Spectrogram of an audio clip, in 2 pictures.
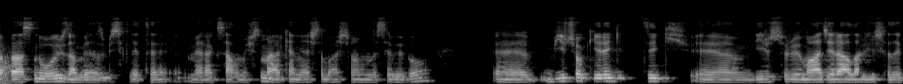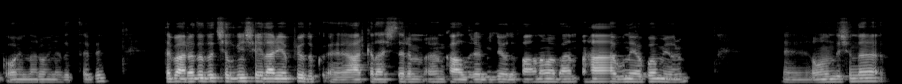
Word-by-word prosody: Ben 135 Hz, -3 st, +4 dB
aslında 120 Hz, +3 st, +2 dB
o 130 Hz, +2 st, +1 dB
yüzden 115 Hz, -6 st, 0 dB
biraz 110 Hz, -2 st, -4 dB
bisiklete 110 Hz, +2 st, -8 dB
merak 110 Hz, 0 st, -7 dB
salmıştım. 110 Hz, +4 st, -5 dB
Erken 115 Hz, 0 st, -1 dB
yaşta 115 Hz, 0 st, -8 dB
başlamamın 115 Hz, 0 st, -8 dB
da 110 Hz, -, -11 dB
sebebi 115 Hz, +2 st, -8 dB
o. 160 Hz, +4 st, -7 dB, 0.6 s
Eee, 115 Hz, -1 st, -3 dB
birçok 150 Hz, +4 st, -2 dB
yere 150 Hz, +1 st, +5 dB
gittik, 150 Hz, -1 st, -5 dB
emm, 115 Hz, -1 st, -6 dB
bir 120 Hz, +1 st, -6 dB
sürü 120 Hz, -1 st, -4 dB
maceralar 115 Hz, 0 st, +3 dB
yaşadık, 115 Hz, -1 st, -6 dB
oyunlar 115 Hz, 0 st, -3 dB
oynadık 115 Hz, -1 st, -7 dB
tabii. 145 Hz, +6 st, -6 dB, 0.6 s
Tabii 135 Hz, +2 st, +5 dB
arada 140 Hz, +2 st, +7 dB
da 150 Hz, -, +5 dB
çılgın 150 Hz, 0 st, +3 dB
şeyler 140 Hz, -2 st, +6 dB
yapıyorduk. 135 Hz, -1 st, +2 dB
Eee, -, -, -5 dB
arkadaşlarım 120 Hz, +2 st, 0 dB
ön 120 Hz, 0 st, -4 dB
kaldırabiliyordu 115 Hz, 0 st, +1 dB
falan 120 Hz, +1 st, +1 dB
ama 130 Hz, 0 st, +3 dB
ben 130 Hz, +1 st, +1 dB
hâlâ 130 Hz, 0 st, +5 dB
bunu 130 Hz, +1 st, +2 dB
yapamıyorum. 125 Hz, -2 st, 0 dB, 1.0 s
Eee, 110 Hz, 0 st, -9 dB
onun 120 Hz, +3 st, -1 dB
dışında 145 Hz, +4 st, 0 dB
120 Hz, 150 wpm, -25 LUFS, 115-135 Hz, 1.0 s, arada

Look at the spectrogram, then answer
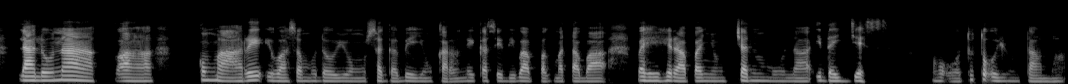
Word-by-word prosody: Lalo 185 Hz, -2 st, +7 dB
na, 195 Hz, -4 st, +7 dB, 0.2 s
ah, 160 Hz, -1 st, +2 dB, 0.5 s
kung 200 Hz, -1 st, -1 dB
maaari 165 Hz, +3 st, +4 dB
iwasan 160 Hz, -2 st, -3 dB
mo 160 Hz, -, -11 dB
daw 155 Hz, -1 st, -5 dB
'yong 150 Hz, -1 st, -9 dB
sa 165 Hz, -, -1 dB
gabi 150 Hz, +1 st, -7 dB
'yong 150 Hz, -, -12 dB
karne 145 Hz, +4 st, -5 dB
kasi, 160 Hz, -1 st, -3 dB
'di 150 Hz, +1 st, -12 dB
ba, 155 Hz, -2 st, +1 dB
'pag 140 Hz, 0 st, -6 dB
mataba 145 Hz, 0 st, -2 dB, 0.3 s
mahihirapan 160 Hz, -2 st, +1 dB
'yong 155 Hz, -, -12 dB
tiyan 175 Hz, -2 st, +3 dB
mo 155 Hz, -2 st, -10 dB
na 150 Hz, -1 st, -6 dB
i-digest. 160 Hz, -3 st, -3 dB, 0.5 s
Oo, 140 Hz, -4 st, -11 dB
totoo 170 Hz, -1 st, -4 dB
'yon 155 Hz, -1 st, -12 dB
tama. 140 Hz, -2 st, -6 dB
155 Hz, 155 wpm, -27 LUFS, 150-170 Hz, 0.5 s, Lalo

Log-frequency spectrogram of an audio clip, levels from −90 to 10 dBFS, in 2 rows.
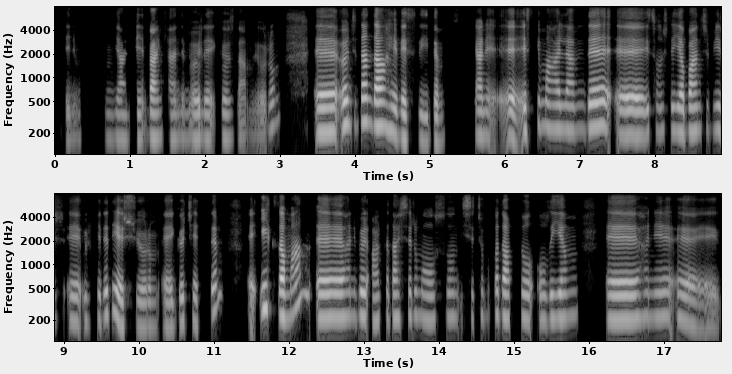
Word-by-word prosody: benim 85 Hz, -, -15 dB
fikrim 175 Hz, -1 st, -26 dB
yani 175 Hz, -1 st, -8 dB, 0.3 s
ben 180 Hz, 0 st, +2 dB
kendimi 175 Hz, 0 st, -10 dB
öyle 175 Hz, 0 st, -3 dB
gözlemliyorum. 175 Hz, -, -11 dB, 0.5 s
Eee, 210 Hz, +1 st, +6 dB
önceden 260 Hz, +2 st, +3 dB
daha 245 Hz, 0 st, +9 dB
hevesliydim. 170 Hz, -5 st, -3 dB, 0.4 s
Yani, 190 Hz, -1 st, 0 dB
eee, 185 Hz, +1 st, -1 dB
eski 210 Hz, +4 st, -4 dB
mahallemde, 230 Hz, +1 st, +2 dB
eee, 190 Hz, 0 st, +4 dB
sonuçta 215 Hz, 0 st, -12 dB
yabancı 215 Hz, +1 st, 0 dB
bir, 220 Hz, -1 st, -8 dB
eee, 195 Hz, -1 st, -3 dB
ülkede 205 Hz, +4 st, -6 dB
de 255 Hz, -, -5 dB
yaşıyorum, 170 Hz, -3 st, -2 dB
eee, 165 Hz, -1 st, -3 dB
göç 190 Hz, +4 st, -7 dB
ettim. 195 Hz, -, -5 dB, 0.4 s
Eee, -, -, -3 dB
ilk 275 Hz, 0 st, +1 dB
zaman, 230 Hz, -, +5 dB, 0.2 s
eee, 215 Hz, 0 st, +6 dB
hani, 225 Hz, 0 st, -9 dB
böyle, 225 Hz, -1 st, +2 dB
arkadaşlarım 215 Hz, +3 st, -7 dB
olsun, 215 Hz, +2 st, -9 dB
işte, 210 Hz, -, -15 dB
çabuk 225 Hz, +2 st, -20 dB
adapte 215 Hz, -1 st, -1 dB, 0.2 s
olayım, 215 Hz, +3 st, -5 dB, 0.4 s
eee, 205 Hz, 0 st, +4 dB
hani, 220 Hz, 0 st, -11 dB
eee, 205 Hz, -, -5 dB
210 Hz, 140 wpm, -23 LUFS, 185-225 Hz, 0.5 s, daha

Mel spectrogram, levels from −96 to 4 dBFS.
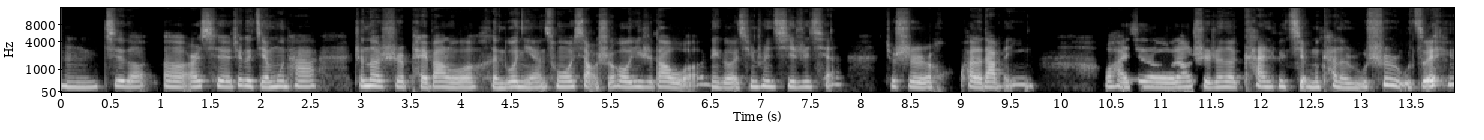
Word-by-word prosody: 嗯， 190 Hz, -2 st, -1 dB
记 225 Hz, -1 st, +1 dB
得， 205 Hz, -1 st, -3 dB
呃， 200 Hz, -3 st, 0 dB
而 200 Hz, +1 st, +1 dB
且 215 Hz, -1 st, +1 dB
这 235 Hz, +4 st, -1 dB
个 225 Hz, -, +4 dB
节 205 Hz, -3 st, 0 dB
目 205 Hz, +3 st, +2 dB
它 210 Hz, +1 st, -1 dB, 0.4 s
真 225 Hz, -, +2 dB
的 225 Hz, -2 st, +7 dB
是 210 Hz, -1 st, -2 dB
陪 190 Hz, -2 st, 0 dB
伴 195 Hz, +1 st, +1 dB
了 190 Hz, -, +1 dB
我 180 Hz, 0 st, +1 dB
很 185 Hz, -2 st, -3 dB
多 195 Hz, +3 st, +3 dB
年， 190 Hz, -1 st, 0 dB
从 190 Hz, +2 st, -2 dB
我 200 Hz, -, +3 dB
小 200 Hz, -2 st, -2 dB
时 190 Hz, 0 st, -4 dB
候 200 Hz, -1 st, +1 dB
一 200 Hz, +1 st, 0 dB
直 195 Hz, -, -4 dB
到 195 Hz, 0 st, +1 dB
我 185 Hz, +9 st, -2 dB
那 195 Hz, -, -2 dB
个 175 Hz, -1 st, 0 dB
青 200 Hz, +4 st, -2 dB
春 210 Hz, 0 st, +1 dB
期 200 Hz, 0 st, -1 dB
之 195 Hz, +1 st, -3 dB
前， 215 Hz, +7 st, -9 dB, 0.4 s
就 215 Hz, -, -5 dB
是 190 Hz, -3 st, 0 dB, 0.3 s
《快 210 Hz, -, -2 dB
乐 185 Hz, -, +4 dB
大 190 Hz, +1 st, +4 dB
本 235 Hz, +5 st, -8 dB
营》。 270 Hz, -1 st, -6 dB, 0.8 s
我 205 Hz, -, -1 dB
还 195 Hz, -4 st, 0 dB
记 200 Hz, -, -3 dB
得 190 Hz, -1 st, +2 dB
我 175 Hz, -, +3 dB
当 190 Hz, +1 st, +1 dB
时 190 Hz, -, -1 dB
真 190 Hz, +2 st, -1 dB
的 195 Hz, -1 st, +2 dB
看 200 Hz, +1 st, 0 dB
这 200 Hz, -, -3 dB
个 210 Hz, -, +1 dB
节 205 Hz, 0 st, 0 dB
目 190 Hz, -1 st, 0 dB
看 210 Hz, +2 st, -2 dB
得 175 Hz, -, 0 dB
如 170 Hz, -, -3 dB
痴 195 Hz, +8 st, -1 dB
如 235 Hz, -8 st, +2 dB
醉。 215 Hz, +4 st, +6 dB
200 Hz, 275 characters per minute, -25 LUFS, 190-215 Hz, 0.8 s, 的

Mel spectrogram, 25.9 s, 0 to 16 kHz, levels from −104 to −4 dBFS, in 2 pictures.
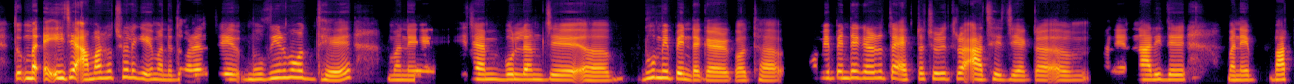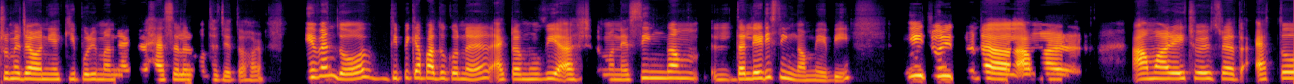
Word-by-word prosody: তো -, -, +1 dB
মা -, -, +9 dB
এ -, -, +3 dB
এইযে 275 Hz, +3 st, +4 dB
আমার 255 Hz, +4 st, +3 dB
হচ্ছে 290 Hz, +2 st, -6 dB
হলো 315 Hz, -1 st, -1 dB
গিয়ে 225 Hz, -2 st, -1 dB
মানে 205 Hz, -1 st, -6 dB
ধরেন 215 Hz, 0 st, -1 dB
যে -, -, -8 dB, 0.3 s
মুভির 245 Hz, +7 st, 0 dB
মধ্যে 235 Hz, -8 st, -2 dB, 0.7 s
মানে 200 Hz, -1 st, -4 dB, 0.5 s
এইযে 460 Hz, -, -9 dB
আমি 230 Hz, +1 st, -3 dB
বললাম 220 Hz, -1 st, +1 dB, 0.2 s
যে -, -, 0 dB, 0.3 s
অ্যাঁ 180 Hz, -1 st, 0 dB, 0.4 s
ভূমি 290 Hz, +2 st, +2 dB
পেডনেকারের 195 Hz, -6 st, +2 dB
কথা। 180 Hz, +3 st, -6 dB, 0.5 s
ভূমি 275 Hz, 0 st, -7 dB
পেডনেকারেরও 280 Hz, -1 st, 0 dB
তো -, -, +1 dB
একটা 225 Hz, +3 st, -7 dB
চরিত্র 245 Hz, 0 st, -2 dB, 0.2 s
আছে 215 Hz, +2 st, -3 dB
যে 200 Hz, -, -6 dB
একটা 200 Hz, +1 st, -7 dB, 0.2 s
আম 190 Hz, 0 st, -5 dB, 0.3 s
মানে 190 Hz, -1 st, -14 dB, 0.2 s
নারীদের 215 Hz, 0 st, +1 dB, 0.5 s
মানে 200 Hz, 0 st, -1 dB, 0.3 s
বাথরুমে 235 Hz, +4 st, +1 dB
যাওয়া 235 Hz, -2 st, +6 dB
নিয়ে 225 Hz, 0 st, -2 dB
কি 235 Hz, -, -7 dB
পরিমাণে 220 Hz, -1 st, -3 dB
একটা 215 Hz, -, -11 dB
hassle 210 Hz, +1 st, 0 dB
এর 210 Hz, -, -5 dB
মধ্যে 195 Hz, +1 st, -13 dB
যেতে 175 Hz, 0 st, -8 dB
হয়। 185 Hz, -, -9 dB, 0.5 s
Even 370 Hz, +4 st, +3 dB
though 230 Hz, +1 st, +2 dB, 0.3 s
দীপিকা 280 Hz, +2 st, -1 dB
পাদুকনের 245 Hz, -3 st, +1 dB, 0.2 s
একটা 225 Hz, +1 st, -3 dB
মুভি 230 Hz, +2 st, -4 dB, 0.2 s
আস 220 Hz, -1 st, -3 dB, 0.3 s
মানে 215 Hz, -1 st, -5 dB, 0.2 s
সিঙ্গাম 275 Hz, -1 st, +2 dB, 0.3 s
আ -, -, -11 dB, 0.2 s
the 235 Hz, -, +6 dB
lady 275 Hz, +4 st, +5 dB
Singham 215 Hz, -10 st, -2 dB
may 180 Hz, -, -4 dB
be. 170 Hz, -, -3 dB, 0.7 s
এই 390 Hz, -, +10 dB
চরিত্রটা 300 Hz, -7 st, +3 dB, 0.4 s
আমার 230 Hz, -1 st, +1 dB, 0.8 s
আমার 250 Hz, +1 st, +4 dB
এই 255 Hz, -, 0 dB
চরিত্রটা 250 Hz, -3 st, 0 dB, 0.2 s
এত 235 Hz, -, -26 dB
230 Hz, 155 wpm, -20 LUFS, 215-265 Hz, 0.8 s, এই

